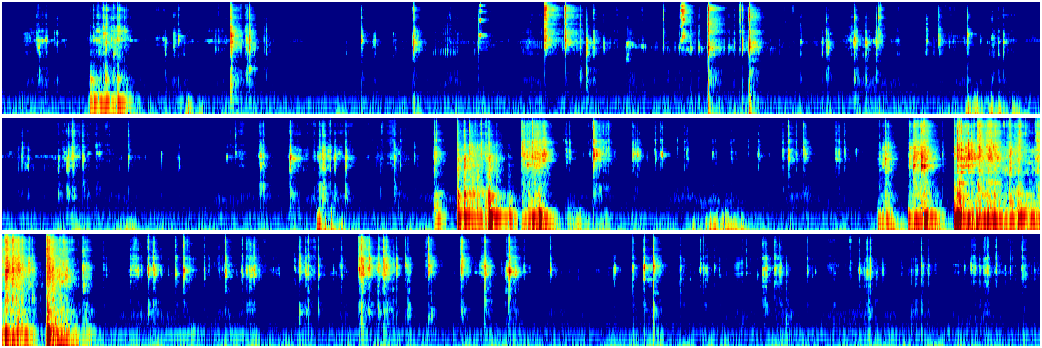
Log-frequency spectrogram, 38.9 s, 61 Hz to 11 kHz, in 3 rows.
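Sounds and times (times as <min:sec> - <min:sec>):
plastic bricks clicking: 0:15.8 - 0:38.9
rattling plastic pieces: 0:15.8 - 0:38.9.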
